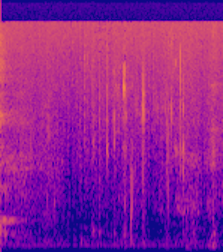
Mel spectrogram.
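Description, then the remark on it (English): Quiet sipping from a drink: a few soft slurps and small wet mouth clicks and swallows over a few seconds, with no talking. “And I need to take another sip as we look at the second point, which is”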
